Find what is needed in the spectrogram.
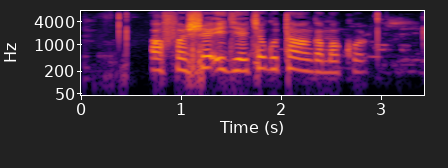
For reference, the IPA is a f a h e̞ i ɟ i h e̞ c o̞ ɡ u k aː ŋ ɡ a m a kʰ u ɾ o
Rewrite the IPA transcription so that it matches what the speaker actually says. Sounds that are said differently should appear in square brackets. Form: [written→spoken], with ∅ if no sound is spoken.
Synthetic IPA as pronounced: a f a [h→ʃ] e̞ i ɟ i h e̞ c o̞ ɡ u [k→t] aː ŋ ɡ a m a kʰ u ɾ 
